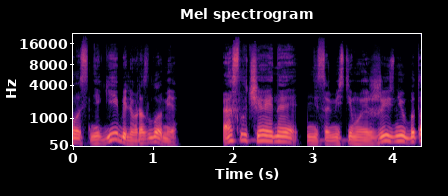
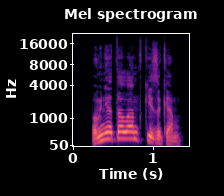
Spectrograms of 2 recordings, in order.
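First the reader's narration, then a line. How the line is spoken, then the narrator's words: Smirking snort. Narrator (Russian): хмыкнул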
